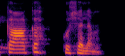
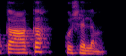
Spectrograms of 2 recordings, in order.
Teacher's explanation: if the visarga is followed by ka, we don't make that complete sound of the visarga, but still it has to be pronounced where we let out the breath from the throat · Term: jihvamuliyah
